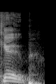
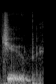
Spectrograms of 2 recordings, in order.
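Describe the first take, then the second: First: The name begins with a hard G sound. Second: The name begins with a J sound. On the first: This is how other people mispronounce the name. The speaker calls it wrong. "they call me Goob. Oi, Goob" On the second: This is how the owner says the name. The speaker calls it right. "it's Jube"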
